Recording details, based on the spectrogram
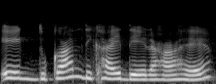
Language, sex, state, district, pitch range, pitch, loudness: Hindi, female, Arunachal Pradesh, Lower Dibang Valley, 225-285 Hz, 255 Hz, -13 LUFS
